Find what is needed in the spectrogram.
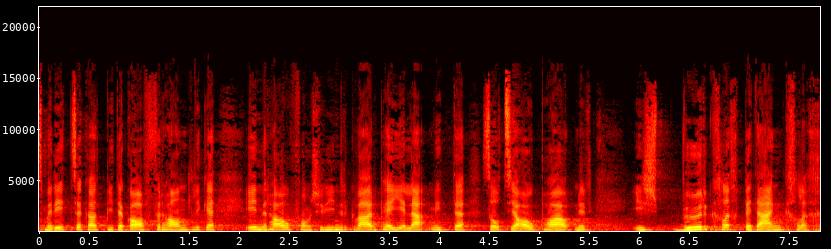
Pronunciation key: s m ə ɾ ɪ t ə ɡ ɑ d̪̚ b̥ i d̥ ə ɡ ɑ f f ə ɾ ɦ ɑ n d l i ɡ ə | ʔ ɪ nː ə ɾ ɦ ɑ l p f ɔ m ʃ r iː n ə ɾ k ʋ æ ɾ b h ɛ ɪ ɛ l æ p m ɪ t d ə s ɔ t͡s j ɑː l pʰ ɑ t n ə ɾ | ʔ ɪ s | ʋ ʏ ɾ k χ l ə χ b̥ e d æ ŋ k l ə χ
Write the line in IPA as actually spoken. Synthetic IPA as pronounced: s m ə ɾ ɪ t͡s ə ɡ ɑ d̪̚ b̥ i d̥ ə ɡ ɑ f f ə ɾ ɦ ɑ n d l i ɡ ə | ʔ ɪ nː ə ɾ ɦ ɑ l p f ɔ m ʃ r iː n ə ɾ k ʋ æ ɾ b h ɛ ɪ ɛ l æ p m ɪ t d ə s ɔ t͡s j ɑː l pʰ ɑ t n ə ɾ | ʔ ɪ ʃ | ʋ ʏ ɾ k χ l ə χ b̥ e d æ ŋ k l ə χ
